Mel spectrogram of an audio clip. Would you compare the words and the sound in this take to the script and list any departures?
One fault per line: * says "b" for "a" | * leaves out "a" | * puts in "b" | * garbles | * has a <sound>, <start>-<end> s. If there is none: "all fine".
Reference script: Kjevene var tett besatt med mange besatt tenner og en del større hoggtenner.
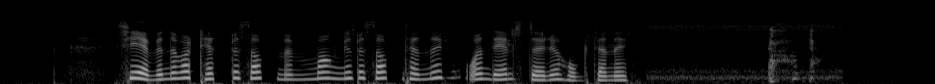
* has a cough, 7.7-8.2 s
